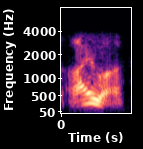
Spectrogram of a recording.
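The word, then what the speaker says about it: Islay: one of the uh Isa whiskies everybody pronounce it is it's not it's i l a y but you know like most Gaelic words they're not pronounced like they look but it's Isa IA is an island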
